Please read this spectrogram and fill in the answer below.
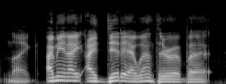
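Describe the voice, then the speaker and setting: A man's voice: mid-range voice, fast talker, vocal fry, a bit bright, clean tone, dry recording. A young man co-hosting a podcast, chatting casually, laughing often and filling his talk with "like" and swearing. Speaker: podcast co-host. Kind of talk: casual chat.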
